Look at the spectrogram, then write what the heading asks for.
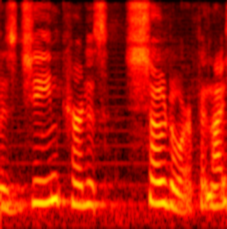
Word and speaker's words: Schodorf: a closing statement my name is Jean Curtis schodorf and I say that because it's difficult to un to pronounce but I am from Independence and I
